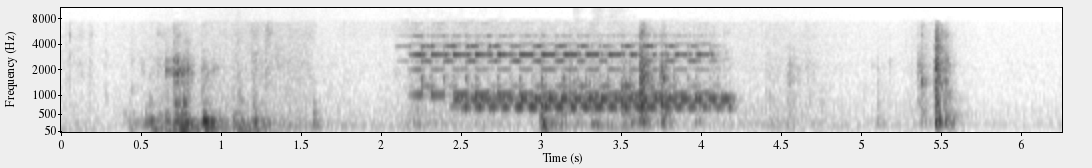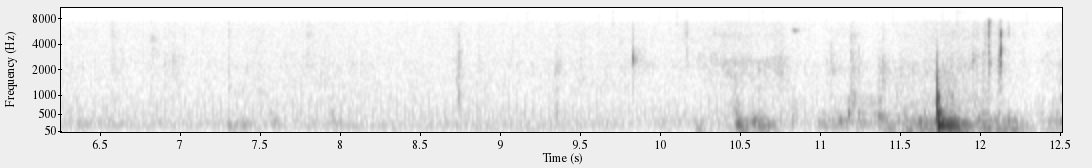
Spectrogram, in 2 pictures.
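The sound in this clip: A telephone rings with a robocall: one sustained burst of bright electronic ringing lasting about two seconds, set among scattered handling thumps and quieter noises.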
